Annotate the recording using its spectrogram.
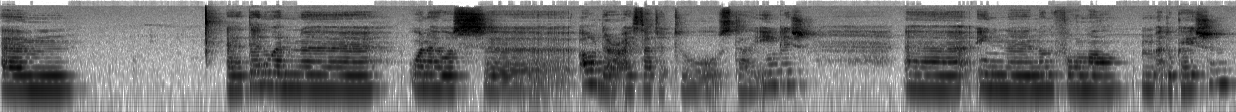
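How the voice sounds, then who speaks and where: Amid noticeable background noise and audible room echo, a woman with a Polish accent speaks very slowly at a fairly high pitch in a monotone, flat intonation, with long, frequent pauses. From Poland. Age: 30s. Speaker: language learner. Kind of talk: personal monologue. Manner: halting, many fillers.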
